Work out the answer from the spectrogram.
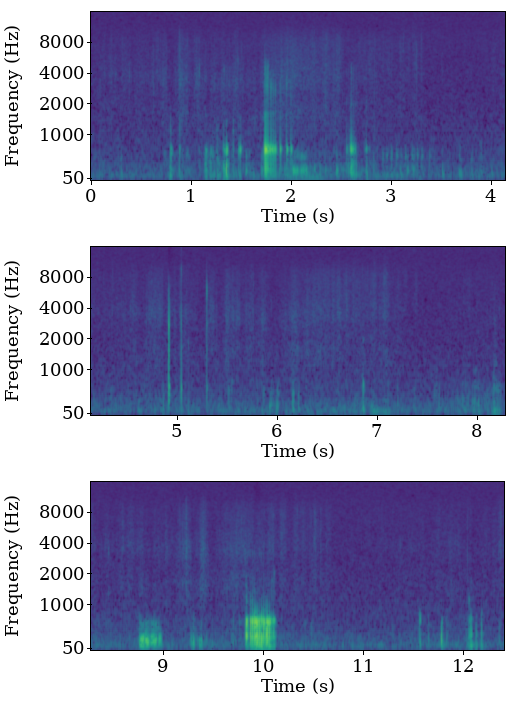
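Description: Soft gurgles and a few louder rumbling bursts over a quiet background; hunger-related stomach growling, a normal bowel sound.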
